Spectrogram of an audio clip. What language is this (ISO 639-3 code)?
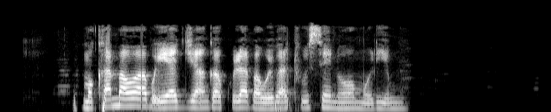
lug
